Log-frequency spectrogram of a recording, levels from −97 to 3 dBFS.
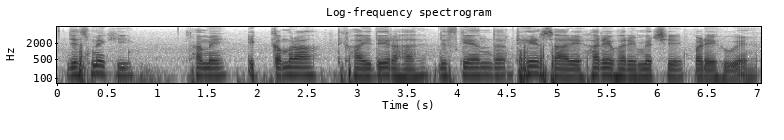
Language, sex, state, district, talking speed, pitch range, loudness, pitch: Hindi, male, Uttar Pradesh, Etah, 155 wpm, 105-120 Hz, -19 LUFS, 115 Hz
